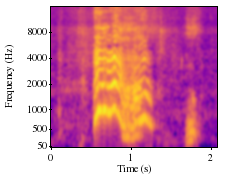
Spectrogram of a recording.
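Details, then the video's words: Johnny the dog, getting real mad at a wiggling blanket, lets out a strange drawn-out whining yowl lasting under a second, wavering up and down, then a brief softer yelp after a short pause; otherwise quiet indoors. "Johnny getting real mad and making strange noises at a wiggling blanket"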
